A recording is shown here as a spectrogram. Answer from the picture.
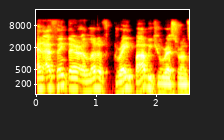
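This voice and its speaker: A man speaks in a German accent. His intonation is lively. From Germany. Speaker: blues band musician. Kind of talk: interview. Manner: halting.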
